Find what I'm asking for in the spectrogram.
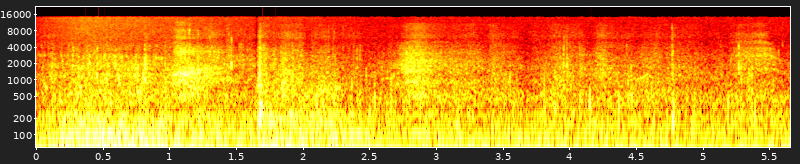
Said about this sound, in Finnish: Niin kun nyt on sumua, niin totta kai syksysi, keväisi, talvisin, niin merelle ei yleensä näe, mutta sieltä kuuluu jotain. Me nyt kuullaan tuolta kaukaa tuommoista moottoriääntä, mutta suuremmalla osalla ihmisillä se on niin kuin outo.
